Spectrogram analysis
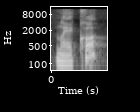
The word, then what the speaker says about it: mleko: Then you have Then you have long climbing accent, which is mleko, and long down um, accent, which is majka.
